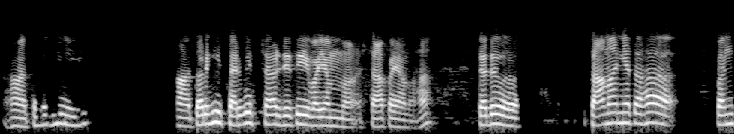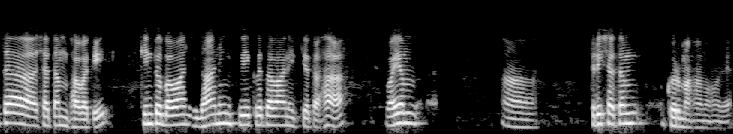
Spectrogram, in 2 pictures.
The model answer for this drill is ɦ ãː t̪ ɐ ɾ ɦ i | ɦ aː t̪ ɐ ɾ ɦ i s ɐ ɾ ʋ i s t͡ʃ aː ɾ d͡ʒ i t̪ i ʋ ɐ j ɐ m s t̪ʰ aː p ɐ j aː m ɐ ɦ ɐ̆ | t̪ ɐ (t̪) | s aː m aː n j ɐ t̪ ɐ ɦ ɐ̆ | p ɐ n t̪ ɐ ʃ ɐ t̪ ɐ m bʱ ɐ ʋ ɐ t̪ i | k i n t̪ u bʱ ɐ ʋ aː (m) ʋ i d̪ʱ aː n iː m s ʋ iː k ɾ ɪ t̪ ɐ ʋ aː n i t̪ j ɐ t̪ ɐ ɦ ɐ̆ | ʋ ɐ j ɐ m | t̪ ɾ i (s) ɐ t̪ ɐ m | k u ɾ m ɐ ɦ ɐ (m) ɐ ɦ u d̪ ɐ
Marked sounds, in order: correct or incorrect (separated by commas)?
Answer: incorrect, incorrect, incorrect, correct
